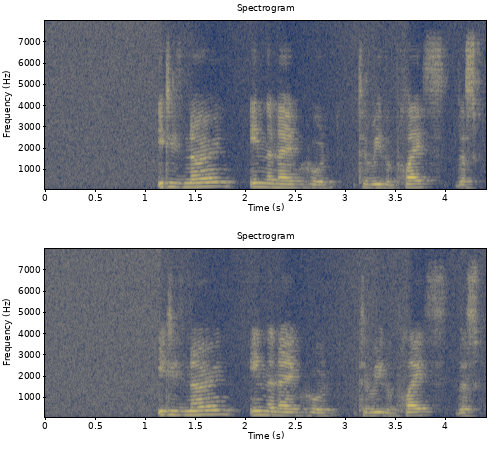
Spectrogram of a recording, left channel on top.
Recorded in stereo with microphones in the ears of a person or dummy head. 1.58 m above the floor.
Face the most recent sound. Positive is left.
turn(degrees=85)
